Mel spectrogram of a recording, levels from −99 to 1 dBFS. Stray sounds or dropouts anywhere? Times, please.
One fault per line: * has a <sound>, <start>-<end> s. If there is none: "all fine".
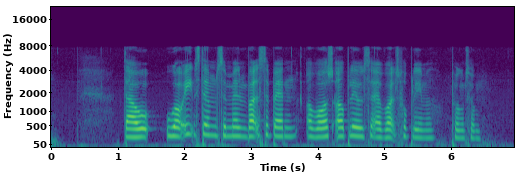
all fine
